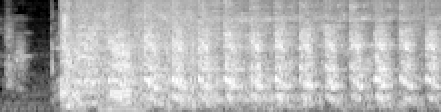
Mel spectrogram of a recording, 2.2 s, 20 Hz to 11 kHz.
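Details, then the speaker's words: Mercedes Sprinter 2.1 diesel with fault P0087 (fuel pressure too low): even starter cranking that never catches. Rail pressure reads zero with no fuel in the low-pressure lines, and the fuel pump fuse under the glove box was found blown. "so I'm looking in the fuse panel here under the glove box I found a fuse that is blown just here for the fuel pump"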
